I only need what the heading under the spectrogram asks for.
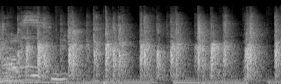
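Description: An audience applauds a woman after her testimony: a dense run of sharp claps, fairly loud and steady, pulsing in quick irregular bursts over a low, humming background.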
